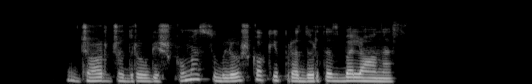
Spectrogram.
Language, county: Lithuanian, Vilnius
